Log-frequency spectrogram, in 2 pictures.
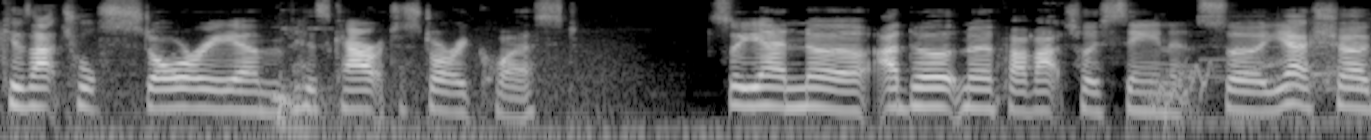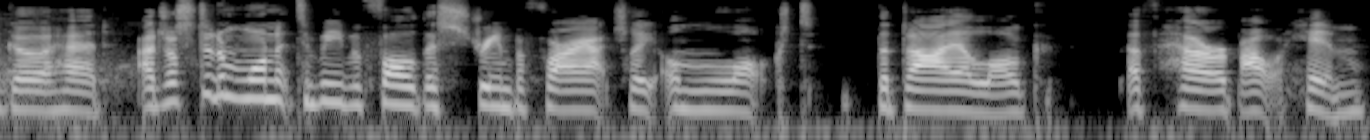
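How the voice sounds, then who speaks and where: A woman's voice: medium pitch, bright, forceful tone. A woman chatting casually and bluntly on a live game stream, with some swearing. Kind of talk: casual live-stream chat while gaming. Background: video game music.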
